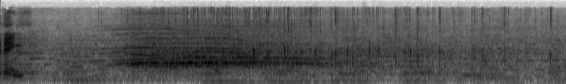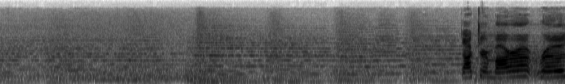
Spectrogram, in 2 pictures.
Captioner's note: applause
